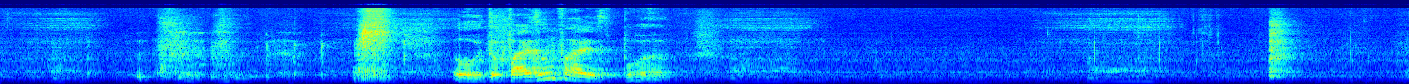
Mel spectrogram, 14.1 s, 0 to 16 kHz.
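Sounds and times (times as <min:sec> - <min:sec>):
man snoring: 0:00.2 - 0:01.0, 0:07.2 - 0:08.2, 0:10.5 - 0:11.8.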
